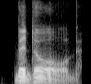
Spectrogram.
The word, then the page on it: bedaub: British English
